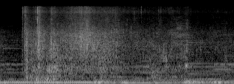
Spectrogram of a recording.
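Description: A small child jumping feet-first into a swimming pool: one splash about a quarter second in, then water sloshing and settling.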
